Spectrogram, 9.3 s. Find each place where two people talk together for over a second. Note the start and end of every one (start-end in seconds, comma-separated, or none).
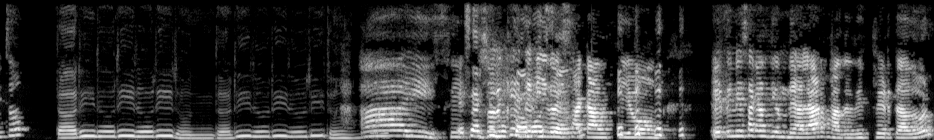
4.6-5.9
